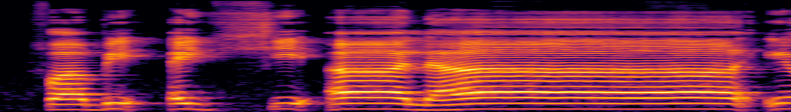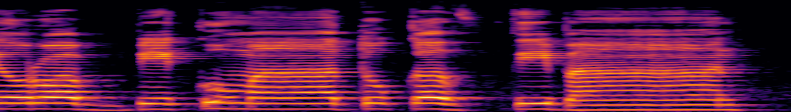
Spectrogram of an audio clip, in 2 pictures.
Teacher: را پر پیش ہے، را موٹی پڑھی جائے گی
